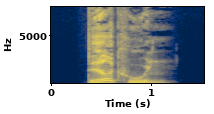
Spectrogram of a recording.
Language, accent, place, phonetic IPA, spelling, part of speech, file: German, Germany, Berlin, [ˈbɪʁkˌhuːn], Birkhuhn, noun, De-Birkhuhn.ogg
- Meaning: black grouse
